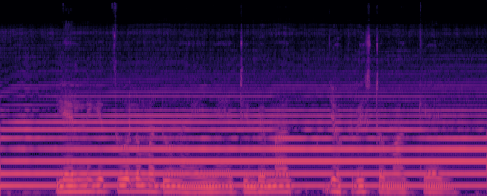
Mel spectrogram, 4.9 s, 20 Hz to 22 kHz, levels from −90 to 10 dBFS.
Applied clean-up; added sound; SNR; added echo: none; Wind instrument, woodwind instrument; -4 dB; none.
